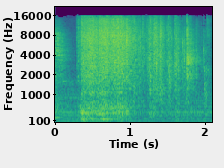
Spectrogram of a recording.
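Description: Plastic bag of curly kale crinkling and rustling as it is pulled from the fridge and handled, a dense crackling that starts about a third of a second in.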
